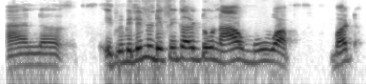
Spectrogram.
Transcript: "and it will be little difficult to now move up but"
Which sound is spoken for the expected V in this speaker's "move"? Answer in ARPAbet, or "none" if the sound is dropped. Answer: V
